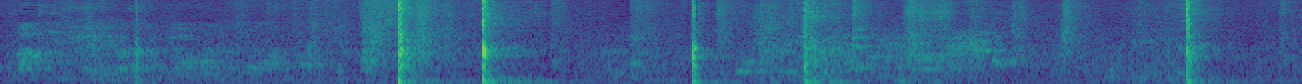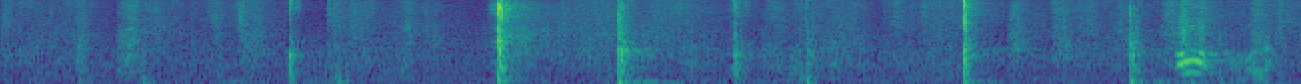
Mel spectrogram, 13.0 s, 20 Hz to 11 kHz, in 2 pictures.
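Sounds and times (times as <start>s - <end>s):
volleyball smacks and bounces: 1.8s - 2.8s, 5.9s - 6.2s, 8.9s - 10.7s, 11.3s - 12.8s.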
